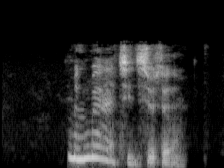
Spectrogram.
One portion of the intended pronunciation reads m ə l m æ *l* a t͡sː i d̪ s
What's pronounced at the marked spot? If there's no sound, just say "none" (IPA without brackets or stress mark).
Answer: ɾ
